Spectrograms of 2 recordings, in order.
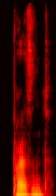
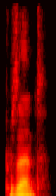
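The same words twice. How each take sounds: First: "present" stressed on the first syllable. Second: "present" stressed on the second syllable; quick "pre", weight on SENT in "present". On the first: Teacher asking which word it is, "present" with first-syllable stress. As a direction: lean on PRES in "present", short ending. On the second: Teacher offering the other reading, "present" with second-syllable stress. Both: Shown as a demonstration. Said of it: "how can I tell if it's".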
